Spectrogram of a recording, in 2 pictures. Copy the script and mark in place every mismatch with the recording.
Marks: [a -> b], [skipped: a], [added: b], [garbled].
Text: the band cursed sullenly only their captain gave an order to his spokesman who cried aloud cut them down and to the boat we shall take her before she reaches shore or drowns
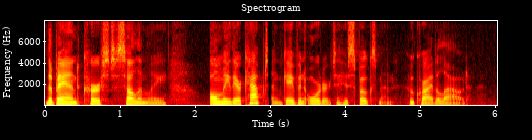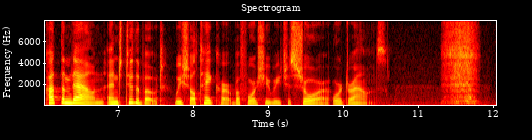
the band cursed sullenly only their captain gave an order to his spokesman who cried aloud cut them down and to the boat we shall take her before she reaches shore or drowns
